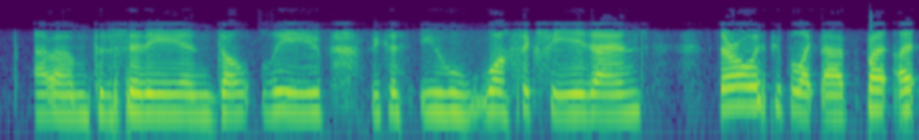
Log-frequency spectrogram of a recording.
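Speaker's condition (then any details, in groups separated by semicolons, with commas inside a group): Cerebral palsy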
